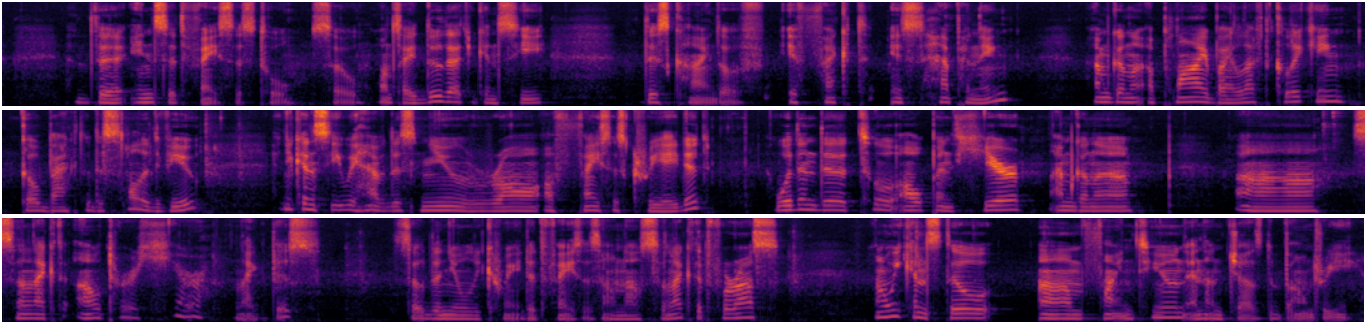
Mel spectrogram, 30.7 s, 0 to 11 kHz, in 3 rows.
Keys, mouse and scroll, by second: 1.5 ctrl+f, 10.4 z, 10.7-20.1 middle drag, 11.6-12.1 scroll up 2, 14.3-15.0 scroll down 2, 15.0-20.1 scroll up 2, 20.1 click, 21.9-22.6 scroll down 3, 22.0-28.3 middle drag, 25.7-26.2 scroll up 2, 26.4-27.2 scroll down 2, 27.2 KP_1, 28.3 z, 28.5 scroll up 1, 30.3-30.6 drag.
